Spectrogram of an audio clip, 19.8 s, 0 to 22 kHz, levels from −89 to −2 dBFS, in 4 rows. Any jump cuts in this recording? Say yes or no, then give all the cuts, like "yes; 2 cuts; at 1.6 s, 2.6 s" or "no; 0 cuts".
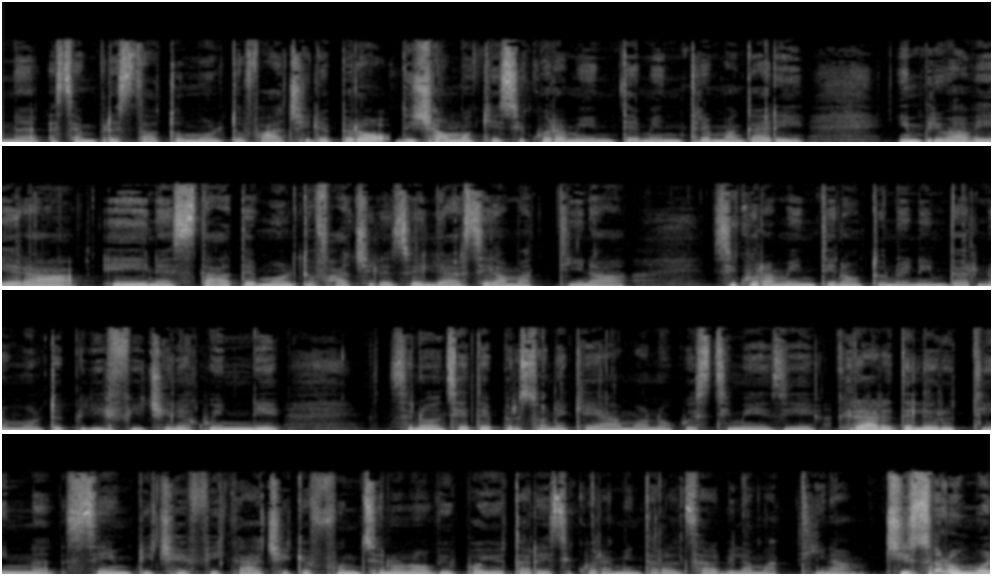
no; 0 cuts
